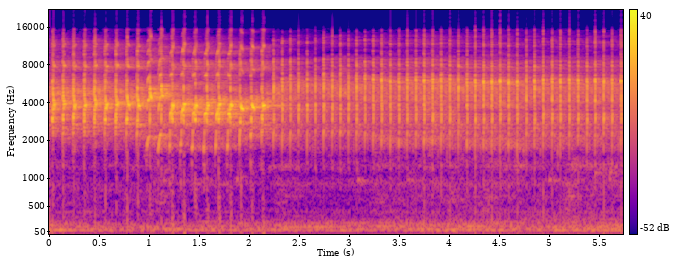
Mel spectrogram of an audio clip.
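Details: Lovebird from Paduraksa, Pemalang, Indonesia, in a sustained rapid chattering trill: loud, shrill pulses for two seconds, then a slightly softer, thinner continuation at the same quick pace.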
